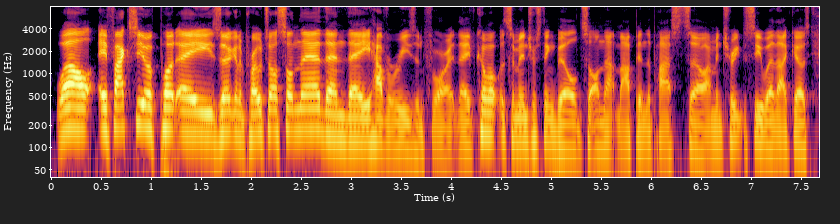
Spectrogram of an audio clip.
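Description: A British man hosting an esports show, wrapping up a match with energetic, quick-fire commentary. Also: mid-range voice, clean tone. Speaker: esports caster and show host. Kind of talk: post-match commentary wrap-up.

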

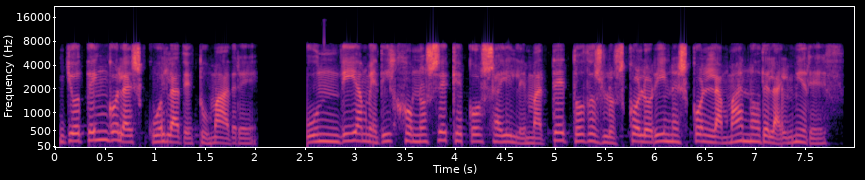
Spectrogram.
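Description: A reader voicing a sharp-tongued older woman servant in a dramatic play reading, speaking bluntly and mockingly. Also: mid-range voice, normal speed, no room sound, lightly acted. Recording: dull, lo-fi, dry.

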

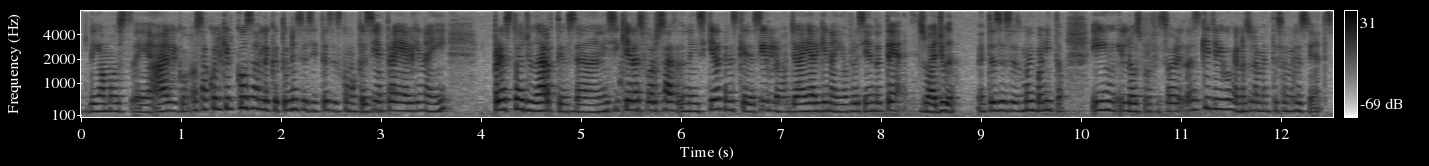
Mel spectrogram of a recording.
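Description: A woman's voice: a little high, fairly even intonation, fast, mellow, slight background noise. A young woman from Colombia with a Colombian accent, chatting casually as an exchange-student guest in an interview. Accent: Colombian, not paisa. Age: young adult.

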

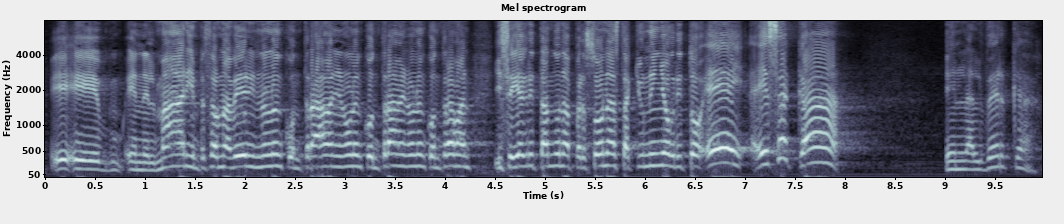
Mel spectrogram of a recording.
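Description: A man's voice: sits high, steady tone, fast talker, few pauses, a bit bright, clear, resonant tone. A man preaching a live sermon to young people in a church, emphatic, repeating refrains and asking the audience questions. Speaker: youth preacher. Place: church sanctuary. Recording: long reverb of a church hall.

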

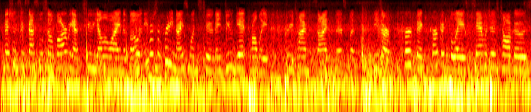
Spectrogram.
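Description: A young woman fishing as a guest on an open boat at sea, upbeat and excitable, recorded on an action camera. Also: sits high, fairly quick, lo-fi sound. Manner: upbeat and excitable, loud exclamations. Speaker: guest angler. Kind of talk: casual chat while fishing. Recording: loud wind and boat noise.

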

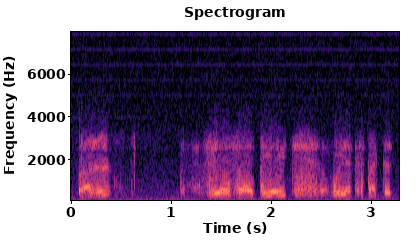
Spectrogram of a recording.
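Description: Crew member, male, heard through a radio transmission, brief matter-of-fact readbacks, slightly raised pitch. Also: steady tone, unhurried, a little hiss or hum, low-quality recording. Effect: air-to-ground radio transmission from the spacecraft. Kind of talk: clipped radio replies.

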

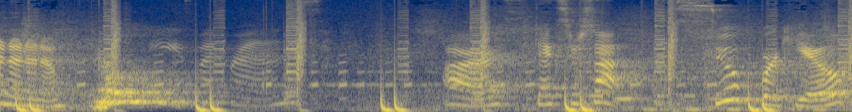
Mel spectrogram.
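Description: In a roomy-sounding space, a woman with a high voice vlogs casually from home. She chats and gushes about clothes, cooing at the kids along the way.

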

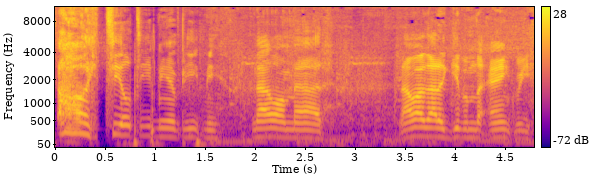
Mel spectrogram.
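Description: A man giving live commentary on his own fighting game match, excitable, swearing and trash-talking. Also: on the high side, moderate pace, a little hiss or hum. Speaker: gaming streamer.

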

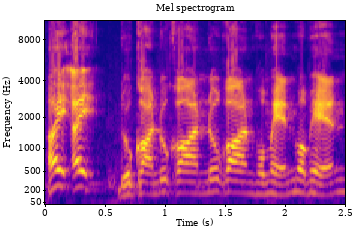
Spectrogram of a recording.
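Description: A young man hosting a gaming channel, excitedly commenting on a puzzle game and talking to his viewers. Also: on the high side, quick pace, a little hiss or hum. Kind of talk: let's play commentary.

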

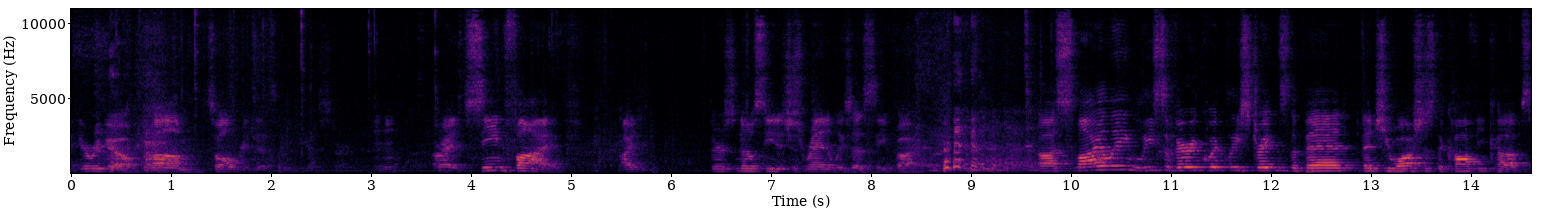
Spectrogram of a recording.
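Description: A man on a cinema stage reading a script's stage directions aloud to a live audience, amused and brisk. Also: fairly high pitch, pushed and bright, distant mic, a little hiss or hum. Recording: echoey hall, picked up from afar.

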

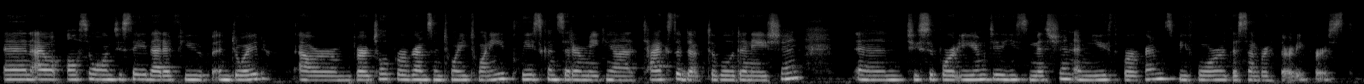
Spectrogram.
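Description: A young woman with a Macedonian accent hosts a webinar in a flat, even intonation. Her voice is soft-edged and mellow, with some background noise on the video call. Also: mid-range voice, normal speed. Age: young adult. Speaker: webinar host. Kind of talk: hosting, scripted announcements.

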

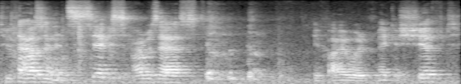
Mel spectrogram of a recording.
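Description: At a podium in a large conference hall, an older man introduces a colleague in a folksy, halting way, pausing often. A computer captured his podium mic from a distance, so the recording is echoey with a rumble in the background.

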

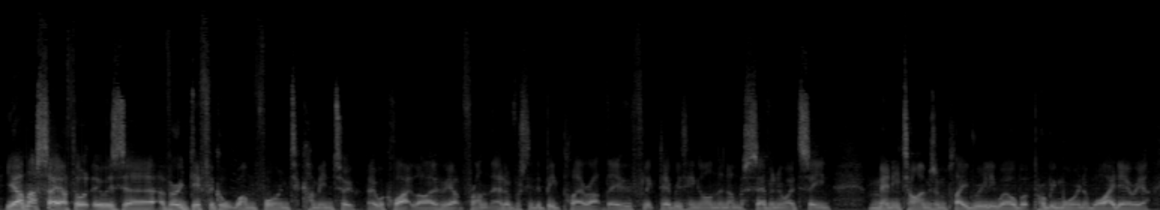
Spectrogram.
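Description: With a dark tone and flat delivery, a man in his thirties who coaches football answers questions outdoors by the pitch after a match. He is measured yet fast, with small restarts.

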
